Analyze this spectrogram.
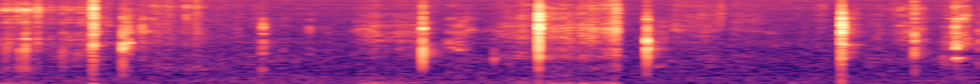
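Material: Soap.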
